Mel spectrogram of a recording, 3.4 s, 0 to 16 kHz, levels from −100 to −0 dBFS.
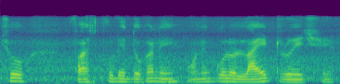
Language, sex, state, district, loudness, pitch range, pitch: Bengali, male, West Bengal, Alipurduar, -20 LUFS, 115-135 Hz, 125 Hz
